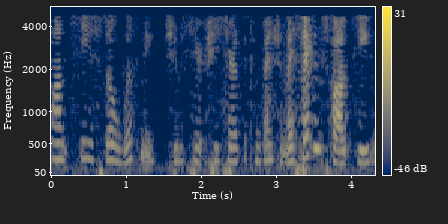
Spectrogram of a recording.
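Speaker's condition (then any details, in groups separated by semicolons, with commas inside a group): Cleft palate; congenital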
